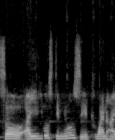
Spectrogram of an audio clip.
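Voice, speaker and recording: A man talks at a very slow pace in a Rwandan accent, with ordinary pitch variation. Music plays in the background. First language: Kinyarwanda. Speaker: polyglot language learner. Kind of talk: interview. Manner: halting, many fillers.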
